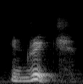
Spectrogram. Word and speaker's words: enrich: Here the main word is rich, and en is a prefix. So in such words, the prefix is spoken as in, and the stress on the main word, enrich.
